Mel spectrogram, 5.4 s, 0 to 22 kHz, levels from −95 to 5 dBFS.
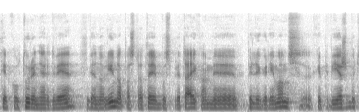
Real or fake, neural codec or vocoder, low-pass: fake; vocoder, 44.1 kHz, 128 mel bands every 256 samples, BigVGAN v2; 14.4 kHz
